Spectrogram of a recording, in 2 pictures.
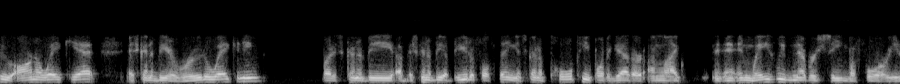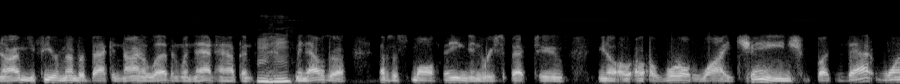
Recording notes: We also have a call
